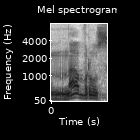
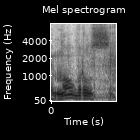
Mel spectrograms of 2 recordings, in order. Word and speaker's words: Навруз: Его написание и произношение могут быть в разных странах по-разному. Угу. Это Наврус в переводе вообще означает новый день. Новый день. Да, новый день. И его могут говорить как Новрус, Наврус, угу. Неврус, Наурыс, Ноурыс.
